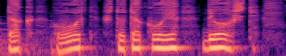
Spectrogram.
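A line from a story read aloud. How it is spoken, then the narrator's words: Mutter. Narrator (Russian): бормотал страшила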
